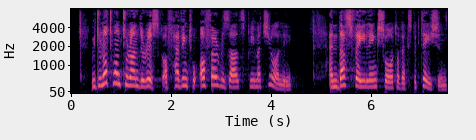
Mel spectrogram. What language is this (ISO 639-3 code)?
eng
